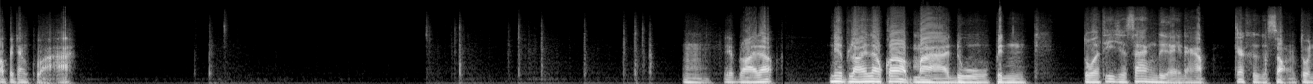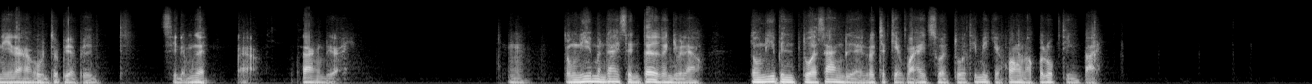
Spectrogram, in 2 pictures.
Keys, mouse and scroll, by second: 1.7-4.3 ctrl+drag, 9.4 click, 12.3 shift+click, 14.5 click, 15.4 click, 16.0 shift+click, 17.2 click, 17.8 click, 21.2 click, 22.1 click, 24.2 click, 24.8 click, 25.2 click, 26.1 click.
